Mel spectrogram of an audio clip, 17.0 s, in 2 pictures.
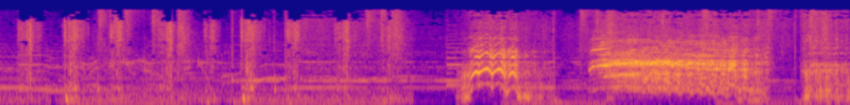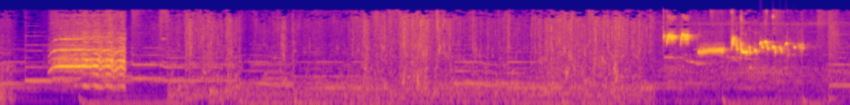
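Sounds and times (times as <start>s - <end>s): background music: 0.0s - 17.0s
horses neighing: 4.6s - 9.8s.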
